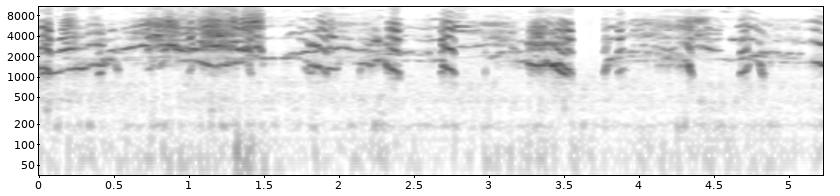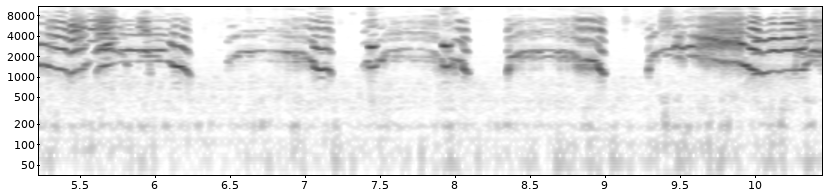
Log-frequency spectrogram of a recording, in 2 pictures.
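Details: Peregrine falcon young at a Koszalin nest, Poland, 16 May 2022, fed by the female while a leg is stuck in a beak; repeated loud rasping screams in bursts of about a second, separated by brief silences.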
